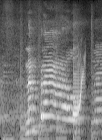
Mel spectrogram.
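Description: An edited-in cartoon comedy sound effect over background music: a held pitched tone that swoops sharply upward in pitch about a second and a half in.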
